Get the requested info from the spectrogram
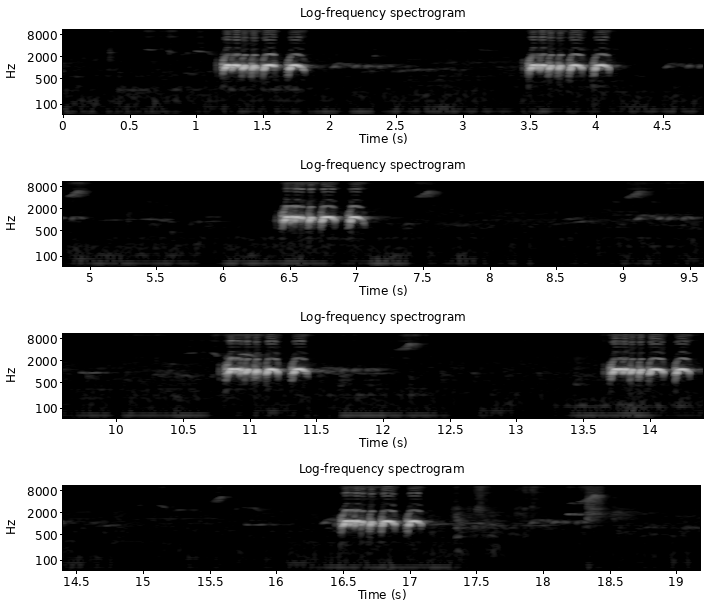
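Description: Local-strain zebra dove (perkutut) singing: six short phrases of rapid staccato cooing notes, each about half a second long, a few seconds apart.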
